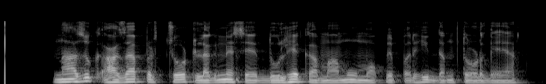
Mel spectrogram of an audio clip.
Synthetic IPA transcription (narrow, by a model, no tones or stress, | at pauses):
naːzʊkʰaːzapɐɾt͡ʃoːʈlɐɡnesed̪uːlɦekamaːmumɔːqepɐɾɦid̪ɐmt̪oːɽɡɐjaː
